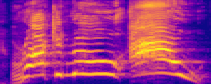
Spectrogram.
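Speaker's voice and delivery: mock rock and roll wail; rock shout. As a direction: belt it like a rock singer. Rock host self-intro shout.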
